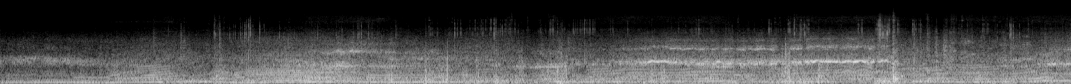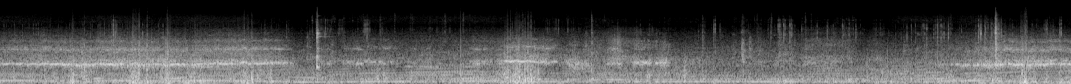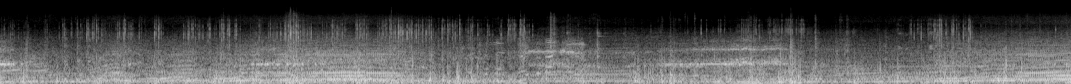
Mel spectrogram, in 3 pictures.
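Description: A sports car's engine revving up and down as it is driven sideways through drifts, heard from inside the open cockpit, with the tyres squealing in repeated bursts of a second or two.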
